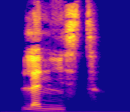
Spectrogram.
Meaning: owner and trainer of gladiators
- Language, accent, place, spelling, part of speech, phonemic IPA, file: French, France, Lyon, laniste, noun, /la.nist/, LL-Q150 (fra)-laniste.wav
